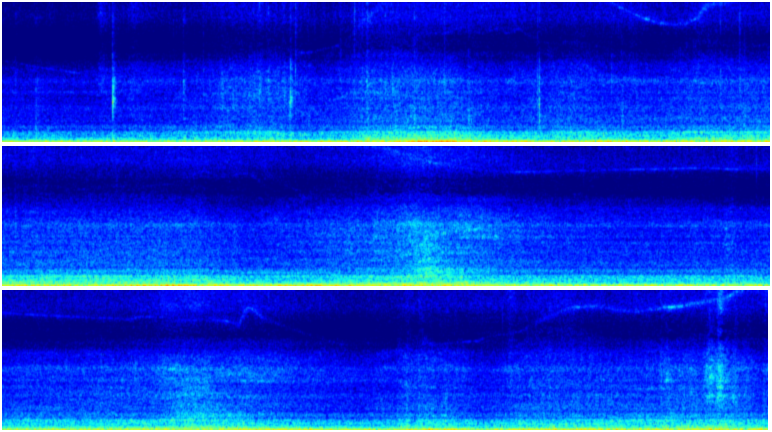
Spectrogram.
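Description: Truck engine and road noise heard from inside the cab while driving slowly, a steady low rumble. Two brief hissing swells come about halfway and about three-quarters through.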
